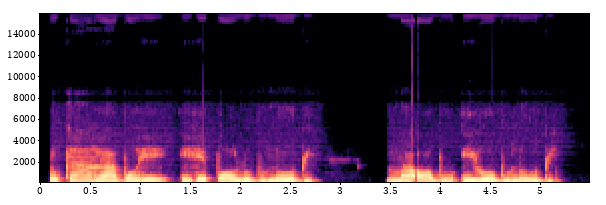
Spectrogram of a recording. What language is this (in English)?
Igbo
